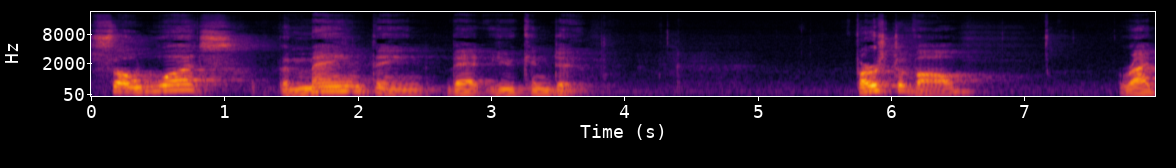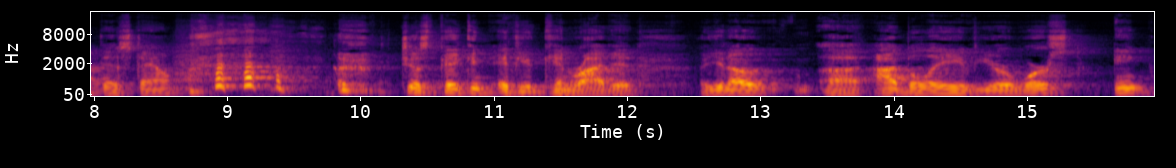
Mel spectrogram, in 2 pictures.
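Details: Aphasia following stroke in an adult man, speaking live.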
